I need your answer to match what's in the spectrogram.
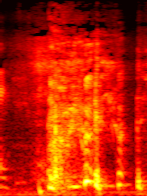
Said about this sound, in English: So, as you can tell, we've all been a bit crooked this week, last two weeks. So, excuse our coughing. We'll try to move away from the mic.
